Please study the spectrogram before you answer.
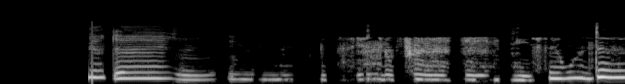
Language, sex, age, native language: Icelandic, male, 11, Icelandic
